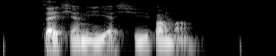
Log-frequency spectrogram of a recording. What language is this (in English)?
Chinese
